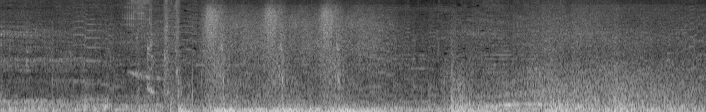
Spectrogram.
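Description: Missiles and torpedoes launching from a spaceship in a sci-fi drama: several loud, rushing bursts in quick succession over a deep rumbling roar that swells and surges again.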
